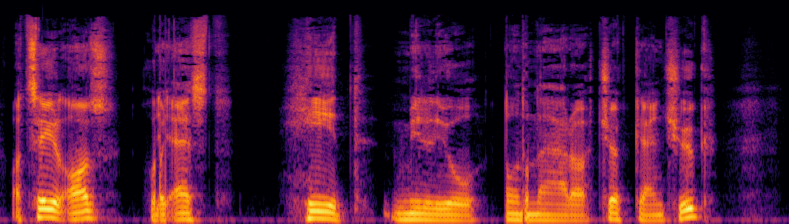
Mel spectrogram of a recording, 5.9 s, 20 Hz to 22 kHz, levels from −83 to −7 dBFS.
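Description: A brief jumbled stutter in the speech at 1.16 to 1.24 s, and a longer one at 3.80 to 3.96 s: chunks out of order. Sections that fit 40 ms chunks play late, after audio meant to follow them, leaving hard-edged joins.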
